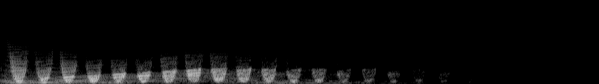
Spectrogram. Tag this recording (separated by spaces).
80BPM ambient drone FX spectral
